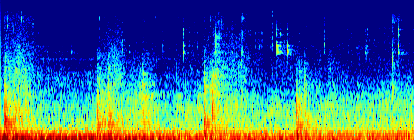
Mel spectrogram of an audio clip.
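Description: Footsteps thud slowly across a hard, gritty floor.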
